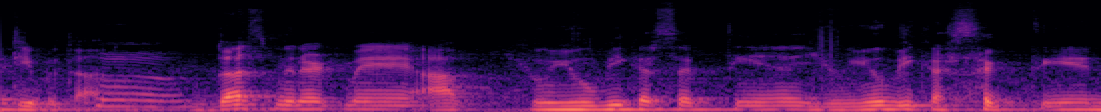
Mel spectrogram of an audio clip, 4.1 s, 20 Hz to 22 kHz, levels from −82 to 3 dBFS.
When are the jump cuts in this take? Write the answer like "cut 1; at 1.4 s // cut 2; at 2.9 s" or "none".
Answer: none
